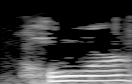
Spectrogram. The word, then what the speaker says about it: Qor: this device right here this is a core that's spelled with a q qor a core 32 this is an amazing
